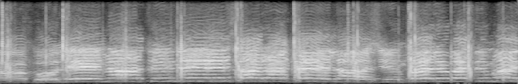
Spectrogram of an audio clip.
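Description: Group of women singing a devotional bhajan to Shiva in unison, with steady rhythmic hand-clapping keeping time.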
